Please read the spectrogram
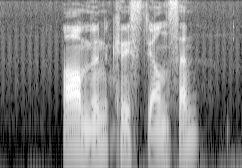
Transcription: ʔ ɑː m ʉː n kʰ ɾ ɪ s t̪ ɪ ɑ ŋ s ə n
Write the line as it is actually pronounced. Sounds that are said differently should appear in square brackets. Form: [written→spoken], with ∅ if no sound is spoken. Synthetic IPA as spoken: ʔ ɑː m [ʉː→ʉ] n kʰ ɾ ɪ s t̪ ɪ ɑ [ŋ→n] s ə n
